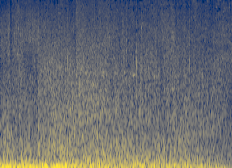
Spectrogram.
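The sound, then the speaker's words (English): An explosion sound effect: a loud, dense roar and rumble that stays strong for over three seconds and eases off only slightly toward the end. “I might insert like an explodey sound in that.”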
